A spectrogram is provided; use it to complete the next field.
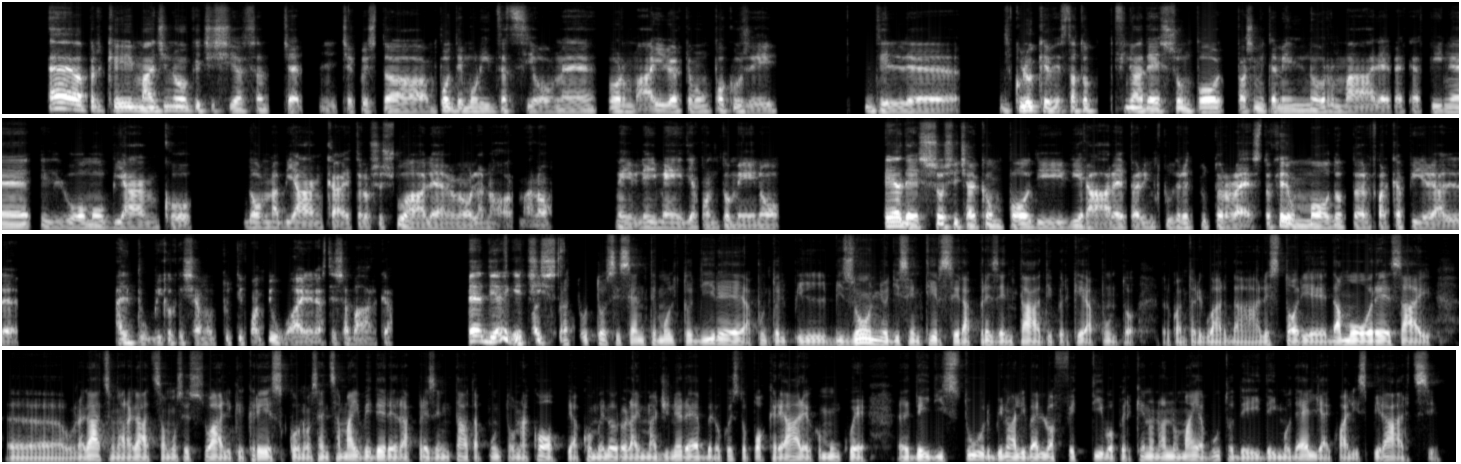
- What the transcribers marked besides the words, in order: "cioè" said as "ceh"; tapping; "nella" said as "nea"
- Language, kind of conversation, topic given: Italian, podcast, Qual è, secondo te, l’importanza della diversità nelle storie?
